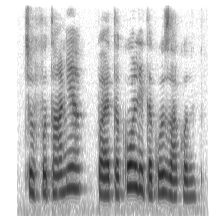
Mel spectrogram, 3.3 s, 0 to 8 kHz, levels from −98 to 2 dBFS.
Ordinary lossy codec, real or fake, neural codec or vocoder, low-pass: none; fake; vocoder, 44.1 kHz, 128 mel bands, Pupu-Vocoder; 7.2 kHz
